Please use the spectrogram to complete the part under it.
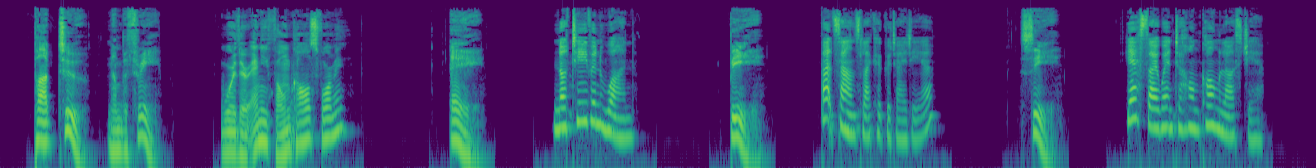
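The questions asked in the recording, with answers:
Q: Were there any phone calls for me?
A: A: Not even one.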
